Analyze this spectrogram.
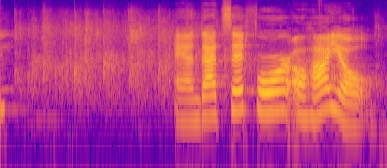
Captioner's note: applause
